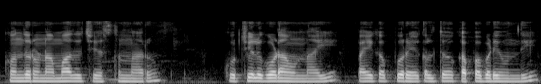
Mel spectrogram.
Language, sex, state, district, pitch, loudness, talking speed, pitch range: Telugu, male, Karnataka, Bangalore, 145 Hz, -17 LUFS, 110 wpm, 140-150 Hz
